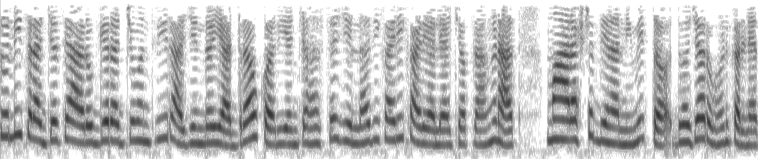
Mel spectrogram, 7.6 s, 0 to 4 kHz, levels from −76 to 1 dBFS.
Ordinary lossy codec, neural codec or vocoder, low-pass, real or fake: none; none; 3.6 kHz; real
